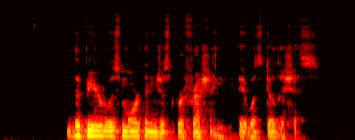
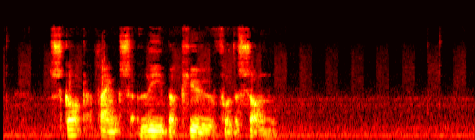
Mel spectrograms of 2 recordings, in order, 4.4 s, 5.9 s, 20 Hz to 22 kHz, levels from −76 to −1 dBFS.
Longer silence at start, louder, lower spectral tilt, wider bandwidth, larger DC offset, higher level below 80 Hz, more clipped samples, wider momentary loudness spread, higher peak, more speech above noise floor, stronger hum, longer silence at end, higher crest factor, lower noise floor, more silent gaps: first, 0.85 s vs 0.65 s; second, -28 LUFS vs -16 LUFS; first, -7.5 dB/octave vs -4 dB/octave; first, 15 kHz vs 11.5 kHz; neither; about the same, -52 dBFS vs -52 dBFS; neither; first, 16 LU vs 9 LU; second, -12 dBFS vs -2 dBFS; first, 43 dB vs 30 dB; neither; second, 0.5 s vs 2.45 s; about the same, 18 dB vs 18 dB; first, -70 dBFS vs -46 dBFS; neither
